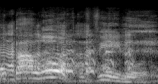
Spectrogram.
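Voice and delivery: slow yelling.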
